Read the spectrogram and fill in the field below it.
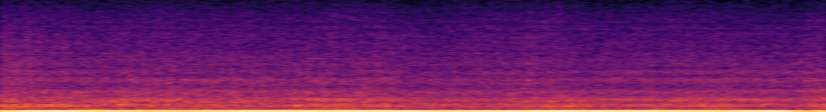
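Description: Tyres spin and splash through mud.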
